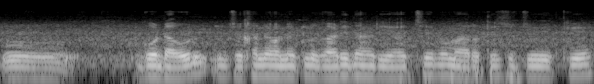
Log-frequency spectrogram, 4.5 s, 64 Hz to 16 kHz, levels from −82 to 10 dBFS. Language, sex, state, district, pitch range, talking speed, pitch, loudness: Bengali, male, West Bengal, Purulia, 100-110 Hz, 160 wpm, 110 Hz, -18 LUFS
